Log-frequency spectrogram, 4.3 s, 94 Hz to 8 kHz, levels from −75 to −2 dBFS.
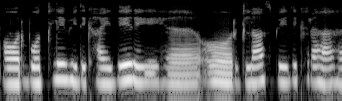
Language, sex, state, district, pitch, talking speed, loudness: Hindi, male, Jharkhand, Palamu, 210 Hz, 180 wpm, -16 LUFS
